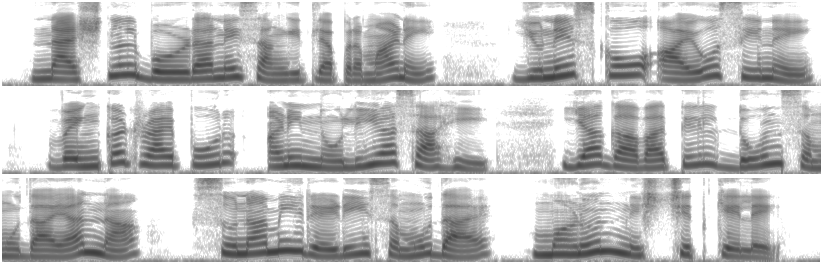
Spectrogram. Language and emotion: Marathi, neutral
